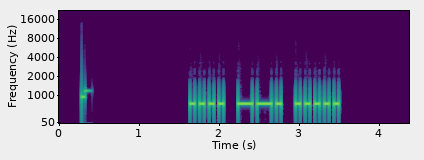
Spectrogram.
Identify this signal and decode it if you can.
Morse code, heard as a keyed tone, about 20 wpm, 700 Hz. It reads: HG5
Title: Callsign Prefixes for Top 25 DXCC - 20wpm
